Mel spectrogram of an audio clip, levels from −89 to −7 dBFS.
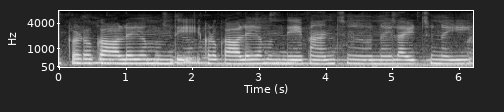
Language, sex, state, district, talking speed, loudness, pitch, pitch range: Telugu, female, Andhra Pradesh, Guntur, 95 wpm, -16 LUFS, 210 Hz, 205-215 Hz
